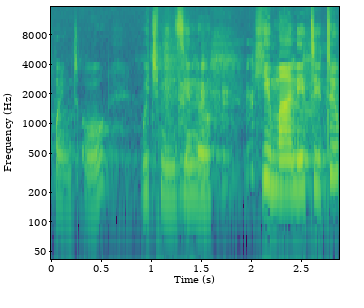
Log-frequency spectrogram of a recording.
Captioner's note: panelists chuckle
